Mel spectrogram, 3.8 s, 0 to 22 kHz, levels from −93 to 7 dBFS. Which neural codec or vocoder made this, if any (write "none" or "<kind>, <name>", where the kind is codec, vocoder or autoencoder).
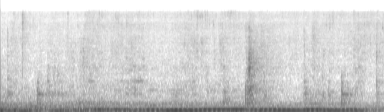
none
